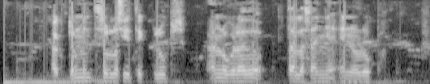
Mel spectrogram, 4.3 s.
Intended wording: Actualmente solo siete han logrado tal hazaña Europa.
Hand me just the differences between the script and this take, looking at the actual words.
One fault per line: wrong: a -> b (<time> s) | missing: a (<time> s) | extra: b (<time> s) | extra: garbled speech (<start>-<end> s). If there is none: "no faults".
extra: clubes (1.4 s)
extra: en (3.4 s)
